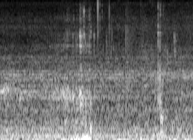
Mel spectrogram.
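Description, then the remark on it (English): Someone takes a quiet sip of tea: a soft, wet slurp around the middle followed by a brief second smack, over a low steady hum with no talking. “So I'm going to take another sip of my tea here.”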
